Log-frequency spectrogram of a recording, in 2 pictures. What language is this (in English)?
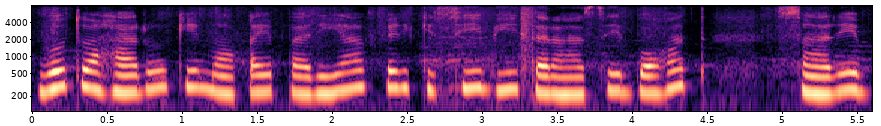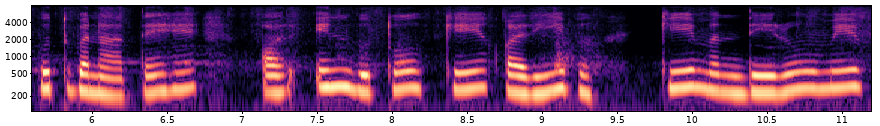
Urdu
